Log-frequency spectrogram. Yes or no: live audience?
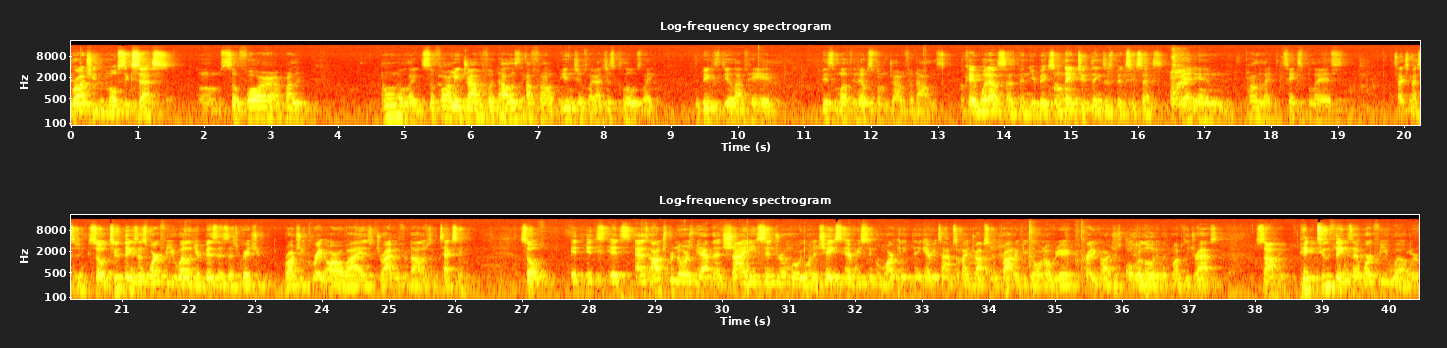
yes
